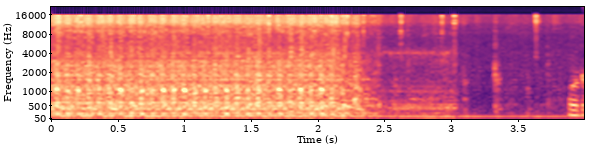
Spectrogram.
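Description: Electric sewing machine stitching a quarter-inch seam through two layers of quilting cotton at a steady, fast pace, stopping a little over two seconds in. A few faint clicks follow.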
